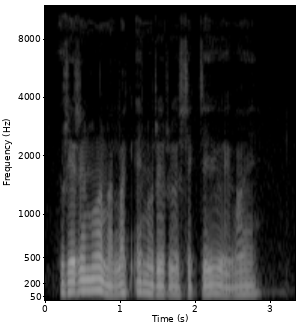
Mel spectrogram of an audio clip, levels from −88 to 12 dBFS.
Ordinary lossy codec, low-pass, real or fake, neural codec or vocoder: none; 10.8 kHz; real; none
